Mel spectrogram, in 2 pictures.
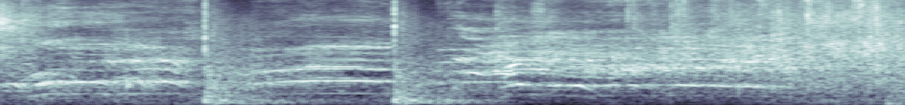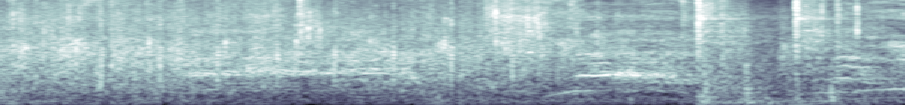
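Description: Bodies slam onto a wrestling mat with loud thuds.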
